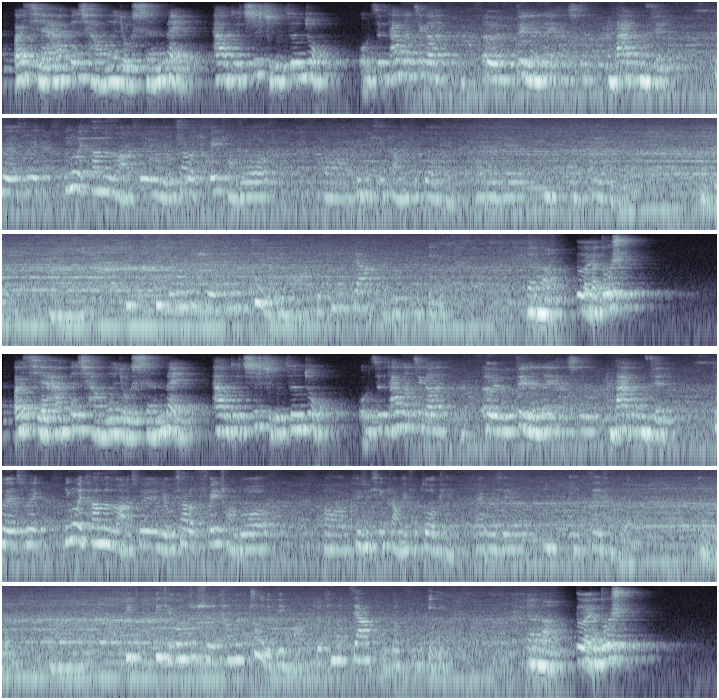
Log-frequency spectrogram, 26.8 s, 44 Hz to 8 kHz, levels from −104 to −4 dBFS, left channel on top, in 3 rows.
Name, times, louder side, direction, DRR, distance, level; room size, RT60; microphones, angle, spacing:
voice 1, 0.1-2.3 2.6-4.0 4.5-5.5 6.0-8.3 13.3-13.5 15.7-15.8 17.9-18.1 24.4-24.8 25.1-25.6, left 1 dB, 35° right, -1 dB, 5.1 m, -23 dB
sound 1, 5.0-24.8, left 1 dB, 5° left, 3.9 m, -32 dB
voice 2, 5.7-6.4 8.9-12.4 13.0-15.5 16.0-17.1 17.6-18.0 18.5-18.9 19.4-23.5 24.0-24.6 25.1-25.3, right 1 dB, 50° right, 6 dB, 1.0 m, -26 dB
13.0 x 7.8 x 9.5 m, 1.1 s
head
